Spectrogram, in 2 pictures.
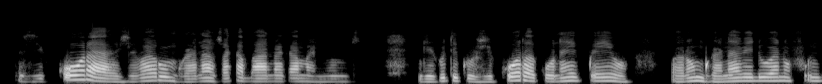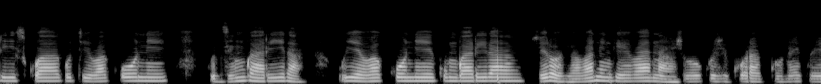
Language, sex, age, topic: Ndau, male, 18-24, education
